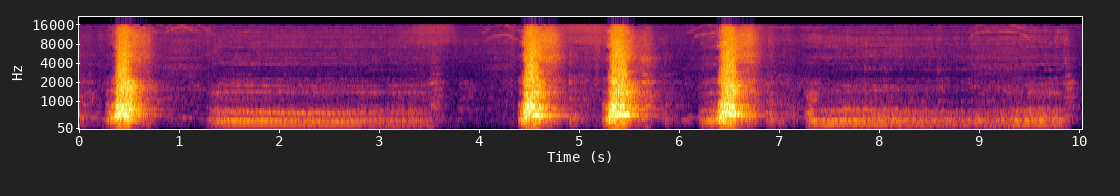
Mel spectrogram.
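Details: A Rottweiler watching TV "talks" to the animals on screen, giving sharp, deep barks between long, droning, growly grumbles.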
